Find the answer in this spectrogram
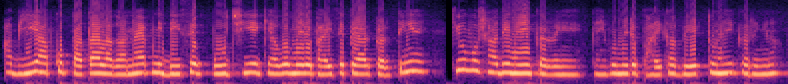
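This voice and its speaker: A high-voiced performer voicing a spirited young wife, bossy and teasing, in a fan dub drama, with a scolding, insistent way of talking. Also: female voice, fairly even intonation, a little fast, few pauses, dark tone, highs cut off.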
